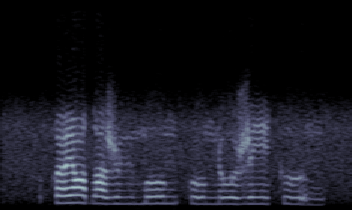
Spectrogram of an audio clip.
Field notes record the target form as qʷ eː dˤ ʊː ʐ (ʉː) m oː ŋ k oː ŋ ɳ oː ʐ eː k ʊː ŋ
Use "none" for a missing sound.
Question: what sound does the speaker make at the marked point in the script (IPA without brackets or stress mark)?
ʉː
